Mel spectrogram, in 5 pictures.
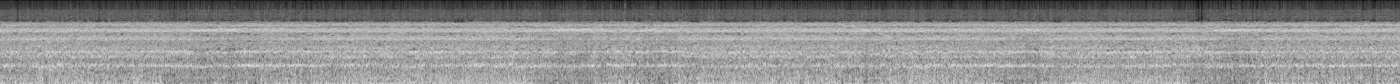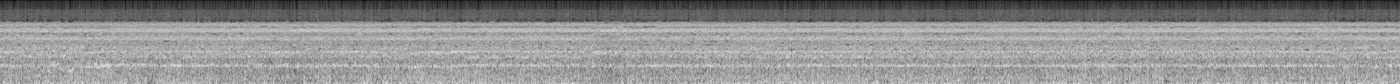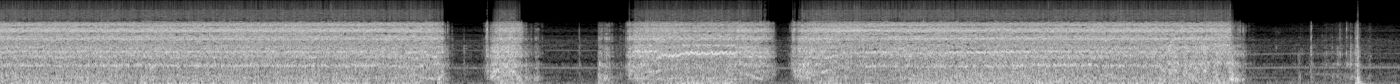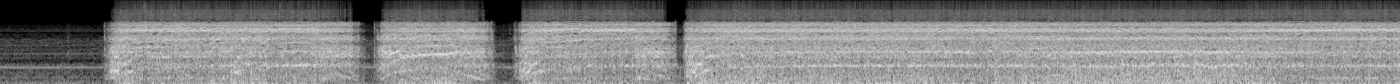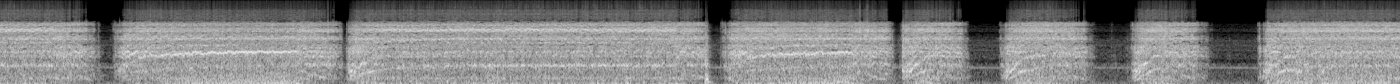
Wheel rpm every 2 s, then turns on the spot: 230, 230, 230, 220, 230, 220, 230, 220, 230, 230, 230, 230, 240, 230, 230, 230, 70, 100, 180, 230, 50, 60, 150, 120, 140, 230, 210, 210, 130, 140, 200, 150, 100, 50, 110.
none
